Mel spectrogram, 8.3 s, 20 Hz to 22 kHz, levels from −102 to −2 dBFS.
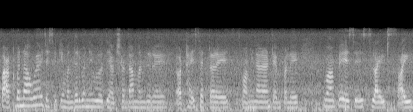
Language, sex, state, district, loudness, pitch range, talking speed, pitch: Hindi, female, Gujarat, Gandhinagar, -20 LUFS, 195-225 Hz, 165 wpm, 205 Hz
